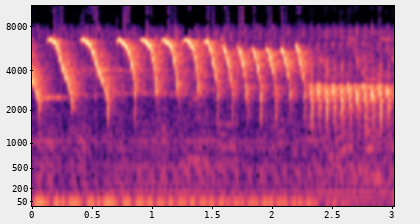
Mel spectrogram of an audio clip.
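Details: Singing canary delivering a series of bright downward-sweeping whistles that quicken, then switch to a rapid steady trill on a lower pitch; faint low hum beneath.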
